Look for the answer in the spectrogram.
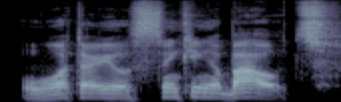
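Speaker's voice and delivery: slow, drawn-out mock French accent; Olivier Sarbil, French accent. French cameraman shoving the camera in a soldier's face, French accent. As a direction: imitate a Frenchman probing slowly. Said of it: "almost like Pepe Le Pew".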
